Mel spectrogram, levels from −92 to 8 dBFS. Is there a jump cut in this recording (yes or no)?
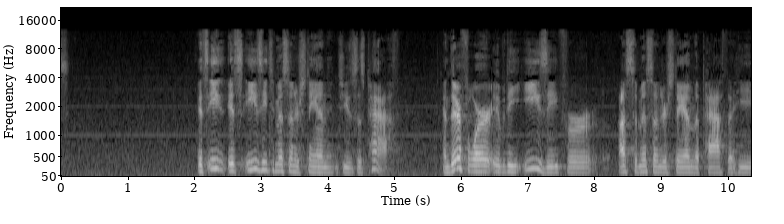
yes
